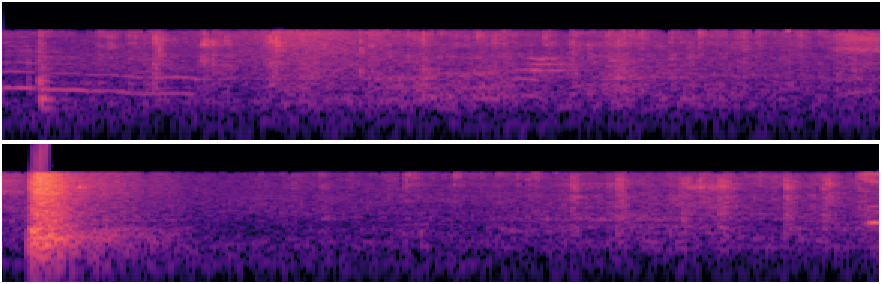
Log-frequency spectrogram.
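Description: Faint scattered rattling of a child's bicycle with training wheels rolling over a concrete floor, with one sharp, loud bang about four and a half seconds in. A child's voice is heard briefly at the start.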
